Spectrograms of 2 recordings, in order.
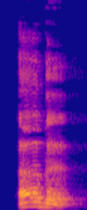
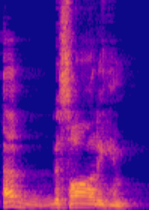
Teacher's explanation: أب باء مقلقلة في وسط الكلام، قلقلة صغرى، والخطأ أن تقول أبصارهم بمجرد أن تقف ولو جزء من الثانية على المخرج، مخرج الباء هنا صار مسك ولم يحدث عندي القلقلة، إذن أنت تضرب المخرج وتهرب، بمعنى الاضطراب في المخرج.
